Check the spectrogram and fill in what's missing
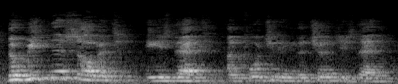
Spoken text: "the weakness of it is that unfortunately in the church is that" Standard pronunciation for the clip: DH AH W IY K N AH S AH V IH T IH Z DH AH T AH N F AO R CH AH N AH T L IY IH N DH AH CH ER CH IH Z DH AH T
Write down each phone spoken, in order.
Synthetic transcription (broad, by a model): DH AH W IY K N AH S AH V IH T IH Z DH AH T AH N F AO R CH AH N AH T IY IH DH AH CH ER CH IH Z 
